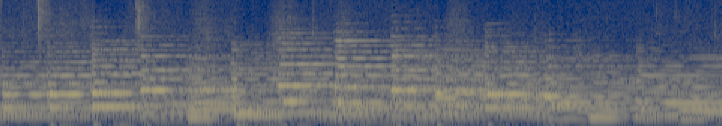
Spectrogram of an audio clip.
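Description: Grand piano playing the accompaniment of a Korean art song on its own, a run of melody notes over held chords.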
